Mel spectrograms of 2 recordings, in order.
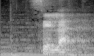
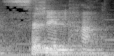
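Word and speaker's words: Xel-Há: Aquí se diría Shelha. Shelha. O sea, la H la es como J. Entonces sería Shelha.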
